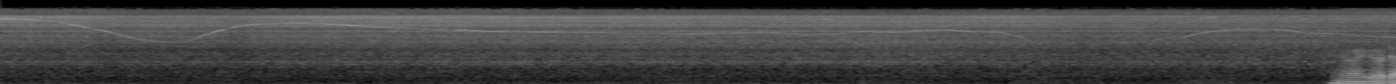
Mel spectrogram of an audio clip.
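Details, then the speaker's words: High-speed dental drill tracing out an old large amalgam filling on tooth number two, a second molar, during crown preparation under rubber dam on a numbed patient with long chewing sensitivity: steady high-pitched whine and hiss, pitch dipping and rising while cutting. "so now I'm going to go ahead and and just Trace literally just Trace out the amalgam"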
